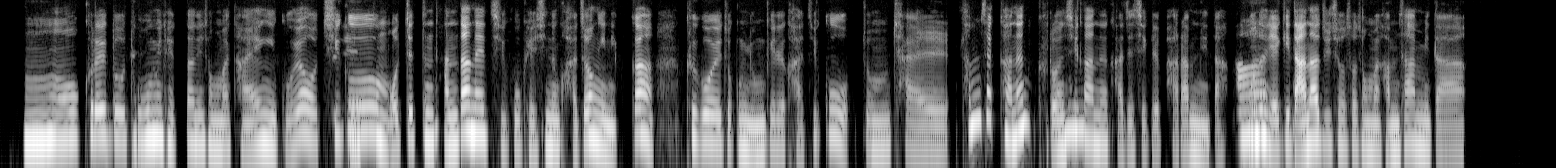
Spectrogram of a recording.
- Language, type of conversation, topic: Korean, advice, 실패를 두려워하지 않고 인생에서 다시 도약하려면 어떻게 해야 하나요?
- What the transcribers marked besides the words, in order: distorted speech; other background noise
